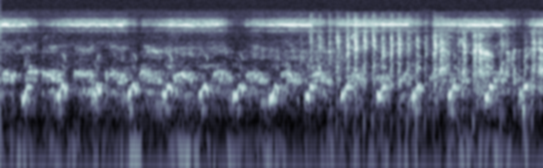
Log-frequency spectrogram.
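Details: Male white-breasted waterhens calling all around a bird-trapping spot where many birds are present; rapid series of hoarse croaking notes about three per second, over a constant high insect buzz that gains a pulsing rhythm midway.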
